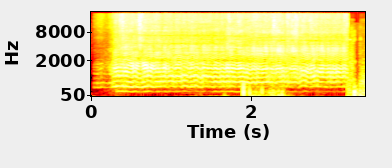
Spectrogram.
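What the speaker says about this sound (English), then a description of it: "I'm looking at a mosquito right there." A mosquito buzzes close by in a continuous high whine, its pitch wavering as it hovers, with a few faint knocks and taps underneath and no talking.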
